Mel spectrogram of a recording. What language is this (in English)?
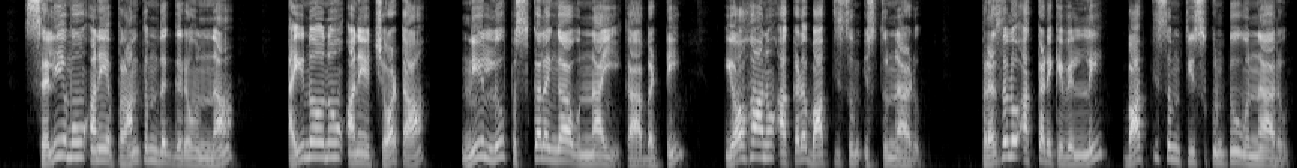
Telugu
